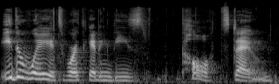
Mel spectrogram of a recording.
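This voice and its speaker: A woman's voice: medium pitch, animated, measured pace, gravelly, fairly bright tone, slight background noise. A woman with an Irish accent playing an anxious, wry young intern confiding in her diary in an audio drama. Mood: wry, restless. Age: young adult. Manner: intimate, wry, self-mocking.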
